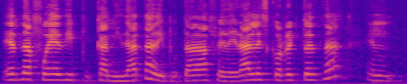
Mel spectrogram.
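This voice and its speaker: A woman's voice: mid-range voice, brisk, fairly bright tone. A Mexican woman hosting a live talk show, chatty and informal as she presents and interviews guests. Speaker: radio show host.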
